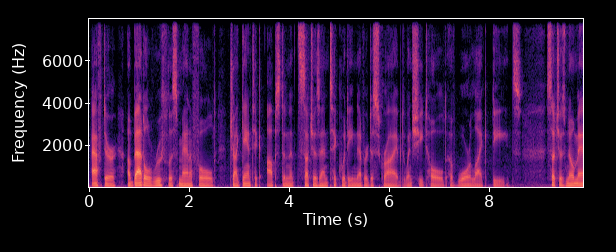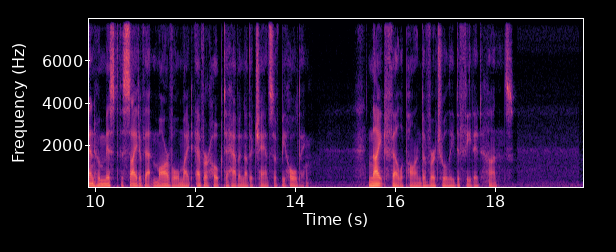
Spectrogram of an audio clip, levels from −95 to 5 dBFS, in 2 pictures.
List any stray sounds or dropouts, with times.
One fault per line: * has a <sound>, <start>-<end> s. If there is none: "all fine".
all fine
